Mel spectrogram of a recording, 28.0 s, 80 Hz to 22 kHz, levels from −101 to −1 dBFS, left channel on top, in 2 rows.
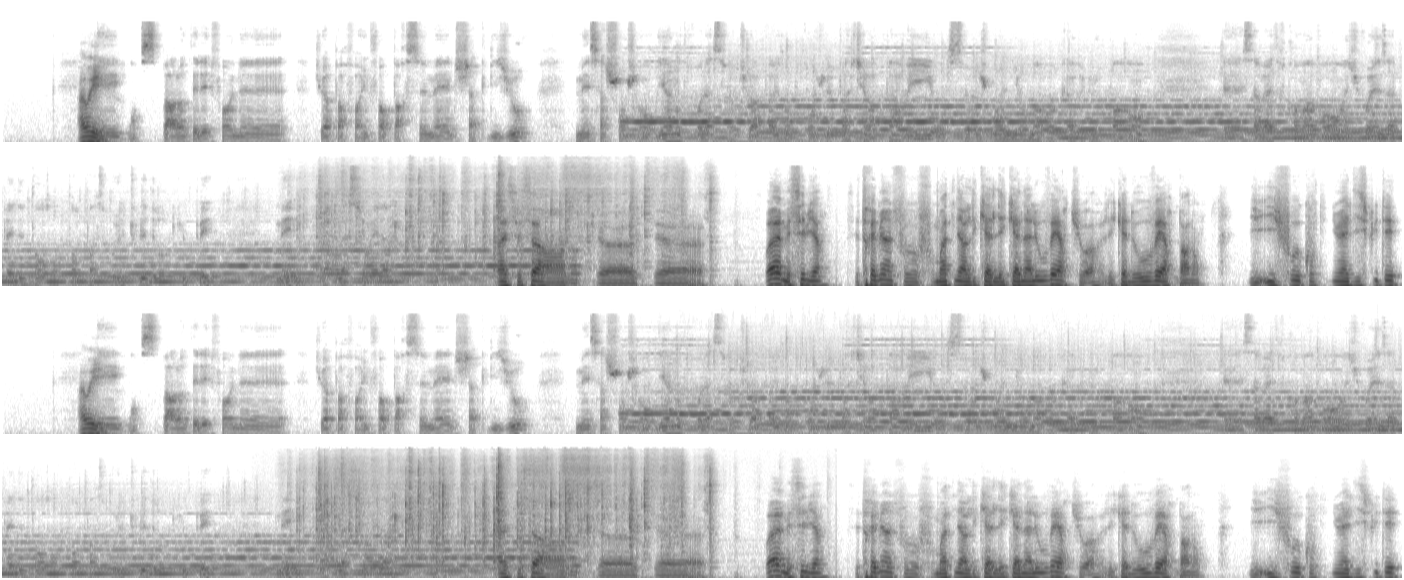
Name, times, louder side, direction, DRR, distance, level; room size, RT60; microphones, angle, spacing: voice 1, 0.6-2.8 3.1-18.0 25.7-25.8, left 1 dB, 15° left, 0.7 m, -51 dB
sound 1, 6.2-19.8, left 1 dB, 25° right, 0.8 m, -46 dB
sound 2, 16.7-22.4, right 6 dB, 40° right, 0.5 m, -47 dB
voice 2, 18.9-21.0 21.6-22.2 22.6-26.0 26.5-27.9, left 4 dB, 65° left, 0.5 m, -35 dB
6.2 x 3.0 x 2.5 m
head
